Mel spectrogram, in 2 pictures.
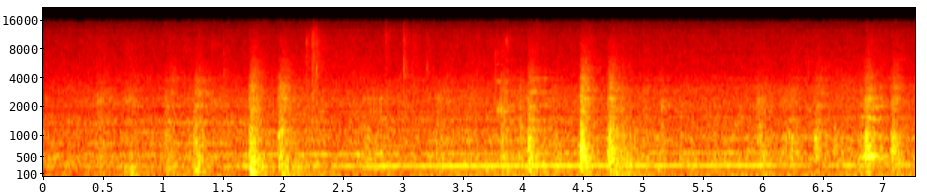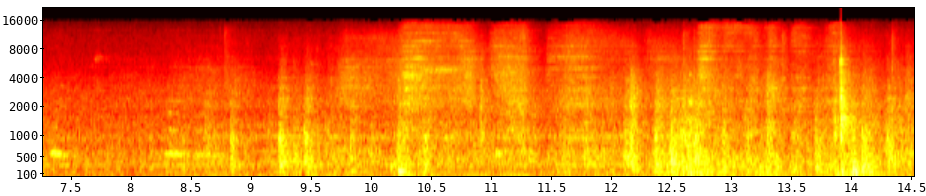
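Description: JR 211 series electric train running, heard from inside its motor car: the DC traction motors hum steadily for about the first half, with wheel clicks over rail joints. The rail noise grows louder and rougher over the last few seconds.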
